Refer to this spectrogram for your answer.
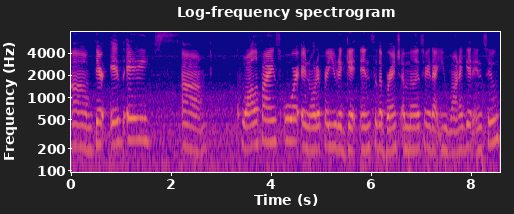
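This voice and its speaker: Against noticeable background noise, a woman speaks at a moderate pace and medium pitch, with fairly even intonation. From Puerto Rican heritage. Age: 20s. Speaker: Army recruit. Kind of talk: casual talk to camera.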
